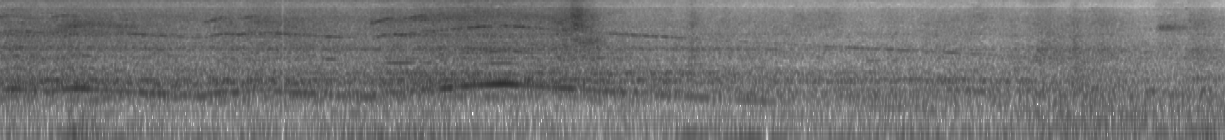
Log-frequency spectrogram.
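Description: Electric balloon pump running steadily while inflating a balloon, with squeaky rising-and-falling glides from the rubber balloons being stretched and handled in the first few seconds.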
